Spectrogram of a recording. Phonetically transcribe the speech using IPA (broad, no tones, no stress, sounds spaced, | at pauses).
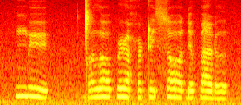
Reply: ŋ͡m ʏ | ɡ͡ǀ ɔ ð ɔ p ə˞ ħ u ʈ ɨ s ɔ ɗ ə p a ɽ ʊ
